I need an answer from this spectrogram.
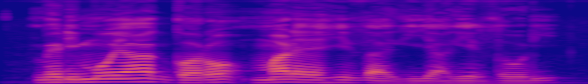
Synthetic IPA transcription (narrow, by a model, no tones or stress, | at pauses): meɾimojaɡɔɾɔmaɾɛɦiðaɣiaɣeðoɾi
